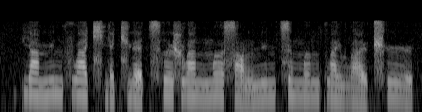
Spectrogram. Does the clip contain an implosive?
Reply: no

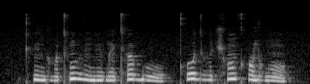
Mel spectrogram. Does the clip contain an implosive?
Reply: yes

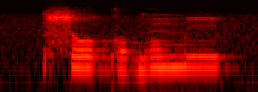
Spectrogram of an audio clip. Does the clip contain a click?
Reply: no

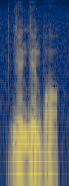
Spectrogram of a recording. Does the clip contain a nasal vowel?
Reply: yes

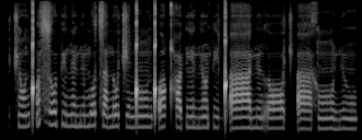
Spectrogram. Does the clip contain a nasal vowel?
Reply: yes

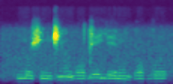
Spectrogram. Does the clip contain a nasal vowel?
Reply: yes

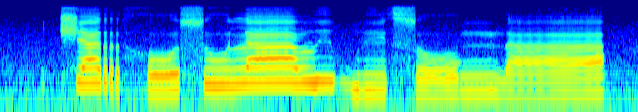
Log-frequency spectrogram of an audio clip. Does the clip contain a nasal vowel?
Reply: yes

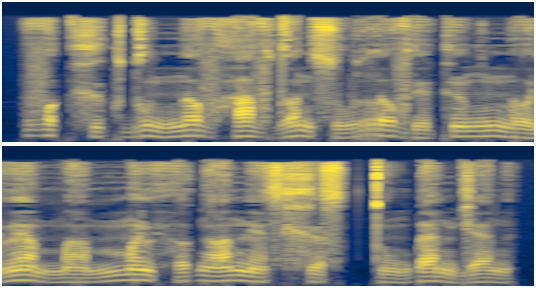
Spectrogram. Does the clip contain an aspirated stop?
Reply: no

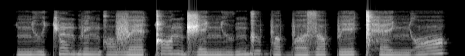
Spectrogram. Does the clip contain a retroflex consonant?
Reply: no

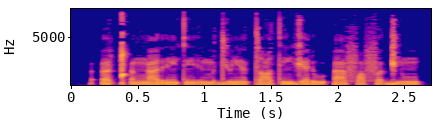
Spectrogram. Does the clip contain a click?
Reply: yes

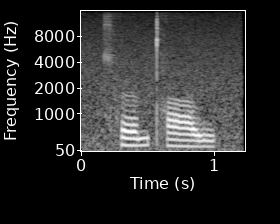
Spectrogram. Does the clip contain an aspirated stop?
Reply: yes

